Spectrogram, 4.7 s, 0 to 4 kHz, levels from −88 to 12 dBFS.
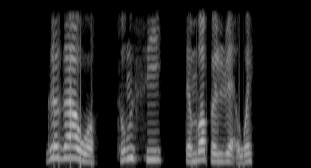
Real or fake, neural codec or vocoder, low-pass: fake; vocoder, 24 kHz, 100 mel bands, Vocos; 3.6 kHz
